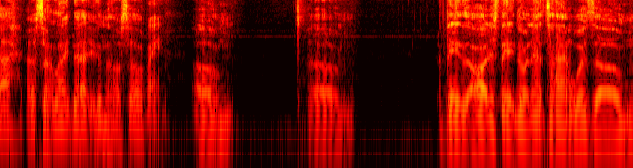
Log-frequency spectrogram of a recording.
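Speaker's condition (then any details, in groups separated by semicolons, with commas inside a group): ALS; upper motor neuron onset in upper body, tongue atrophy; slow progressing, diagnosed at 30, about five years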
